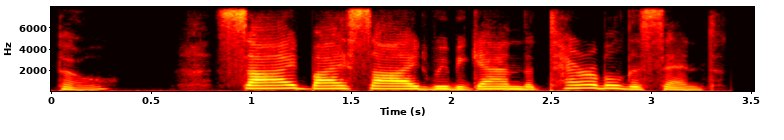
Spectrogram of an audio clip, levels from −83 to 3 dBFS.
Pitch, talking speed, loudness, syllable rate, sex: 235 Hz, 155 wpm, -17 LUFS, 4.6 syllables/s, female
